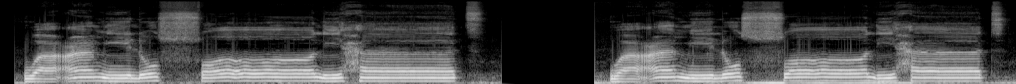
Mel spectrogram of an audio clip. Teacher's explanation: 'Lu' ini pendek karena terhubung dengan huruf yang memiliki shadda.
